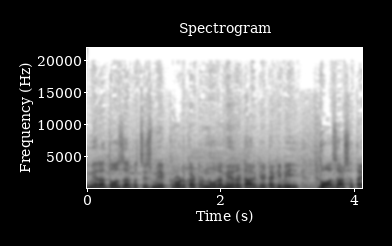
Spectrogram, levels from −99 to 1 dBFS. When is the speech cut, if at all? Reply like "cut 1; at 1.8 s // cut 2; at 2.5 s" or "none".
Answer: cut 1; at 2.0 s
